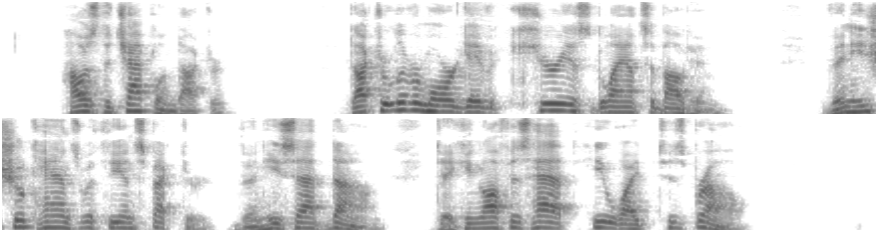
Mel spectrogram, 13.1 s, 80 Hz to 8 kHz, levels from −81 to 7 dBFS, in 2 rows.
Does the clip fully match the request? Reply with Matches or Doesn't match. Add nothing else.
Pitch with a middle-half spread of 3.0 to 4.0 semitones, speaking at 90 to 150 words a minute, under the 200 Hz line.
Matches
